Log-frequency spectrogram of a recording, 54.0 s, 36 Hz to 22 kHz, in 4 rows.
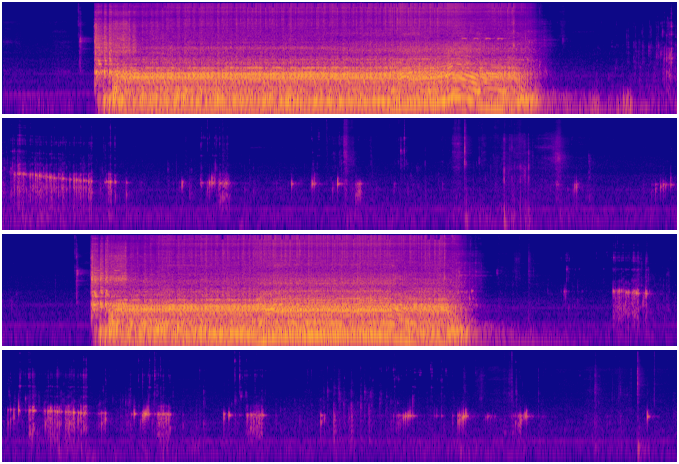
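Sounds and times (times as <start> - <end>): snowmobile engine running: 1.9 - 11.0, 28.9 - 36.7
coolant gurgling: 1.9 - 16.1, 28.8 - 51.2.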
